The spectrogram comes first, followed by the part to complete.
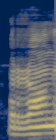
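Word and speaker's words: wrong: यहां देखो W silent रॉन्ग में डब्ल्यू साइलेंट होता है।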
